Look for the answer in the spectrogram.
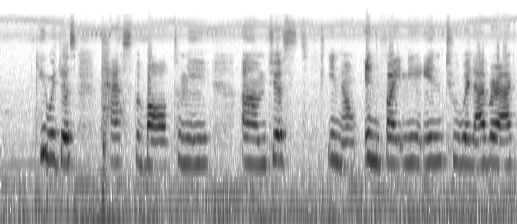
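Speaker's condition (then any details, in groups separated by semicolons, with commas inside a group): Cerebral palsy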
